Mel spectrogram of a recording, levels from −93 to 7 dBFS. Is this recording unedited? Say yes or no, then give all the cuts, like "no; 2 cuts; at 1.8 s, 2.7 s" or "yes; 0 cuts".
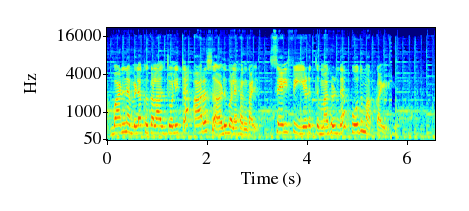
no; 1 cut; at 5.7 s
